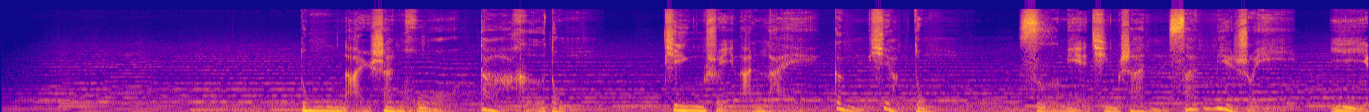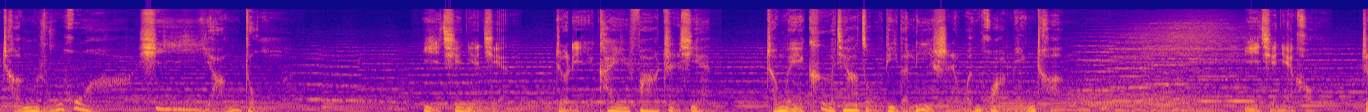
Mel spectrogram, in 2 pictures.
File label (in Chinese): 男 专题 舒展 大气, 国语男声配音; 上杭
